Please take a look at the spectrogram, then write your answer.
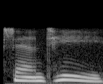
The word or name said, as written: Santee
